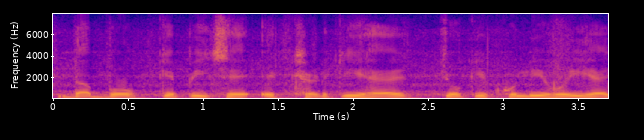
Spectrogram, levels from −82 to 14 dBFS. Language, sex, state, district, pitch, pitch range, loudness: Hindi, male, Jharkhand, Garhwa, 110 Hz, 105-115 Hz, -14 LUFS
